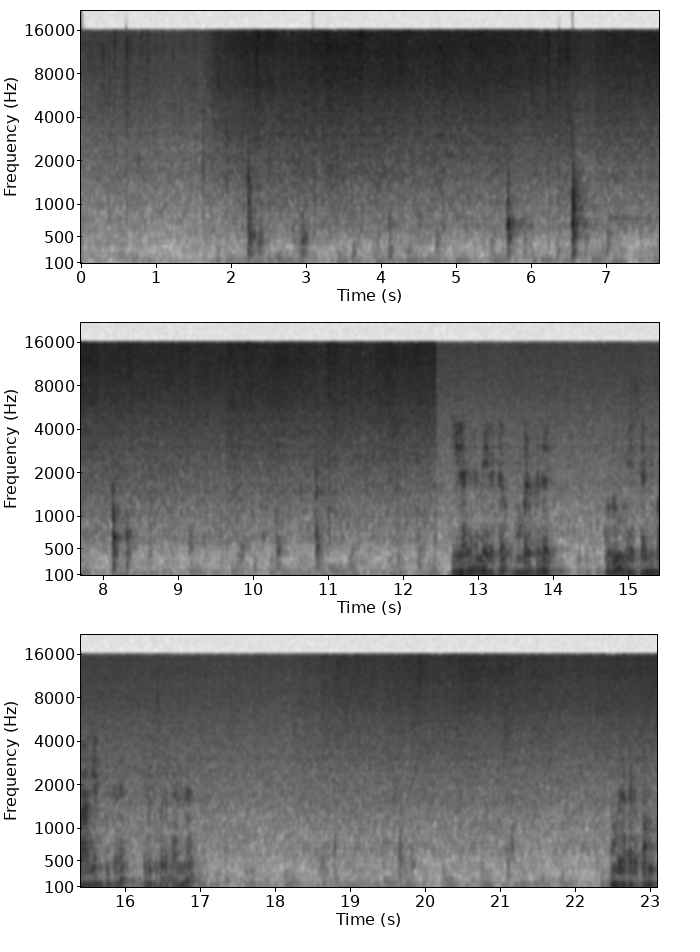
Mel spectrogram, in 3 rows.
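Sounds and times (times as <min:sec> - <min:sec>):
vegetables sizzling in hot oil: 0:00.0 - 0:23.0
wooden spatula knocking against pan: 0:02.2 - 0:12.4, 0:18.6 - 0:20.0, 0:22.7 - 0:23.0.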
